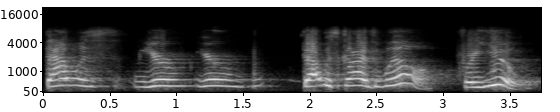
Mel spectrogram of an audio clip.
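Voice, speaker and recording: A woman's voice: high-pitched, takes it slowly, dark tone, lo-fi sound. A woman co-hosting a spiritual talk show, reflecting aloud in a rambling way with many fillers and restarts. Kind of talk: casual spiritual conversation.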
